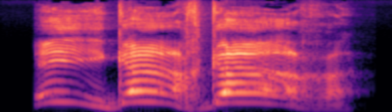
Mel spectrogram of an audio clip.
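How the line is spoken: Coachmen bellowing. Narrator (French): criaient les cochers à plein poumon

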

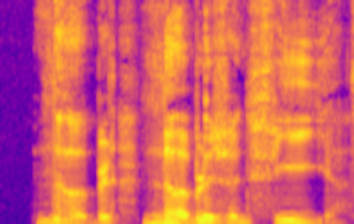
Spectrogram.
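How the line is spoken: Sighed. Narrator (French): soupira Manske

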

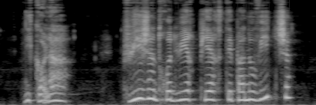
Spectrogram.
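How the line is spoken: Low-voiced question. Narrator (French): demanda-t-elle d'un ton bas

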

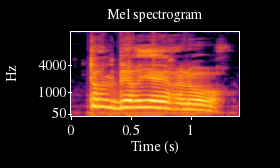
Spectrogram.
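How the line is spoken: Shouted. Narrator (French): cria-t-elle

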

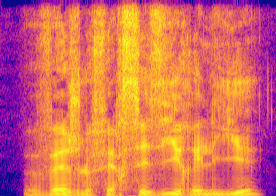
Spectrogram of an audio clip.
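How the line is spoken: Plain. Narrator (French): demanda Sir William

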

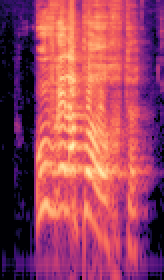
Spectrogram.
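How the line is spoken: Thundering. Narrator (French): tonna Montmorency

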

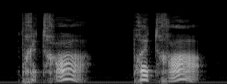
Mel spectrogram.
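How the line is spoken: Grumbling old woman. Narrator (French): grogna la vieille princesse

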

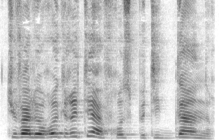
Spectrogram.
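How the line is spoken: Roaring. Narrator (French): rugit-il

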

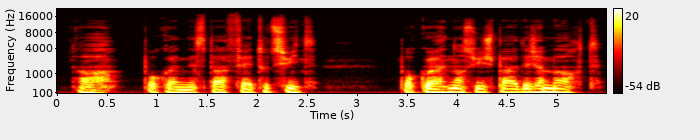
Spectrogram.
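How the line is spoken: Moaning. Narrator (French): gémit-elle

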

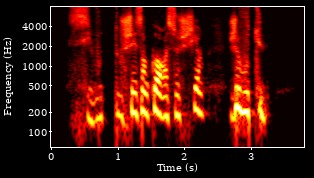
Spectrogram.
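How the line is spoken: Choked voice. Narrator (French): parvint-il à dire enfin d'une voix étranglée

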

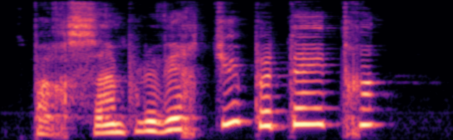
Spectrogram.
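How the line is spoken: Sneering. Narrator (French): ricana Serge, qui comprenait que sa proie lui échappait

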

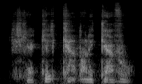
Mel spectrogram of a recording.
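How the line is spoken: Whispering. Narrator (French): dit-elle tout bas

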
